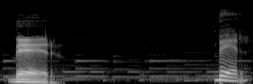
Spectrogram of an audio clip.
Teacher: the v is pronounced as a very light b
